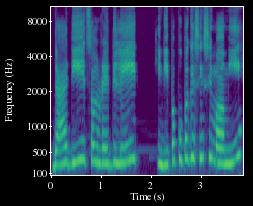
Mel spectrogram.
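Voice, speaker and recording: A woman voicing an anxious little girl who pleads in a slow, high child's voice. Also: faint music behind, close to an everyday voice. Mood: pleading.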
